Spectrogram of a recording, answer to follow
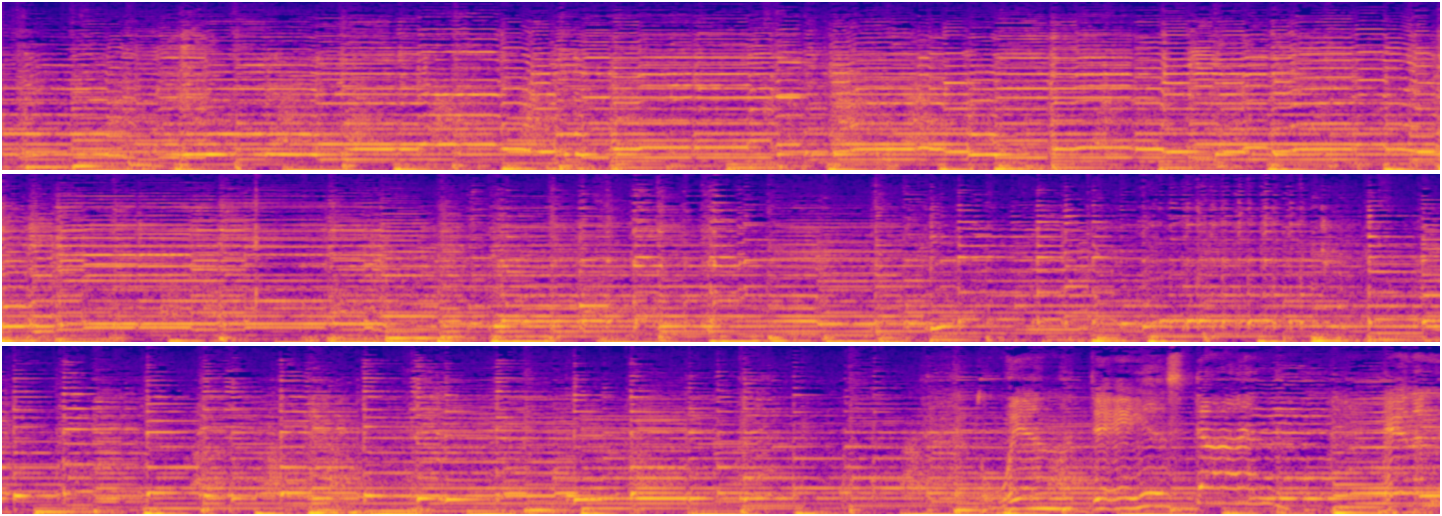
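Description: Live bluegrass string band playing an instrumental break, the fiddle carrying the melody over strummed acoustic guitar, mandolin and plucked upright bass.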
